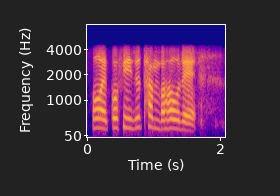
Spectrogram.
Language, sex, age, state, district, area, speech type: Manipuri, female, 18-30, Manipur, Kangpokpi, urban, conversation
